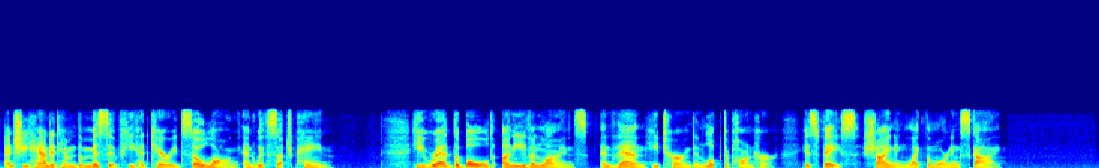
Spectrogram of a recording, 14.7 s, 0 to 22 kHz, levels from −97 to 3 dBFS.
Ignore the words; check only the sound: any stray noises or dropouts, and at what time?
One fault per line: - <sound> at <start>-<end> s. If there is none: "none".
none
